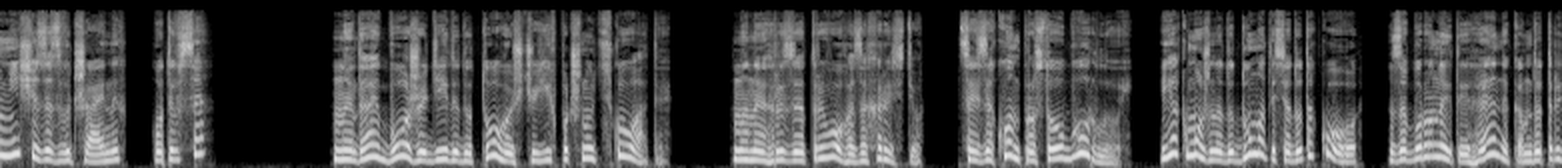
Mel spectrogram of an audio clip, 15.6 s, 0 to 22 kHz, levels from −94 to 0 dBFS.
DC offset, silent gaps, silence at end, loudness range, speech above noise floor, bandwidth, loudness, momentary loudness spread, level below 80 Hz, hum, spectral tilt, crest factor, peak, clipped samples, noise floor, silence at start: under 0.1%; none; 0 s; 2 LU; 65 dB; 17 kHz; -17 LUFS; 7 LU; -62 dBFS; none; -4 dB/octave; 16 dB; -2 dBFS; under 0.1%; -82 dBFS; 0 s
